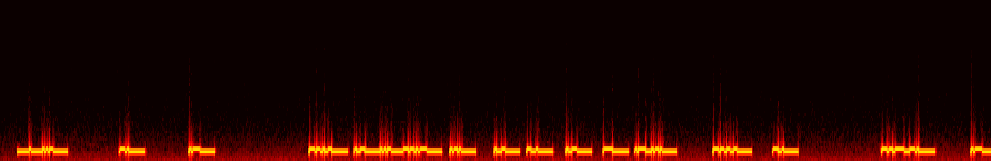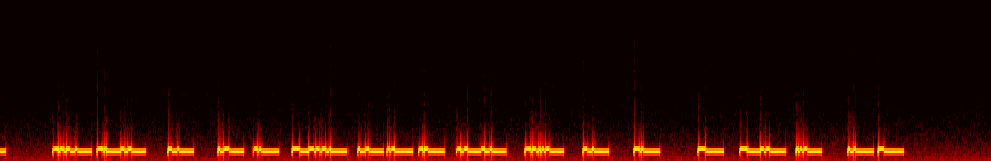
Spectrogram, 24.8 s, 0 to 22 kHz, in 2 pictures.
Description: TTY/TDD text telephone tones (45.45 baud Baudot), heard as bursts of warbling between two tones, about 400 Hz shift, 1600 Hz centre. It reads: SHE WAS EDUCATED IN THE CHICAGO PUBLIC SCHOOLS.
